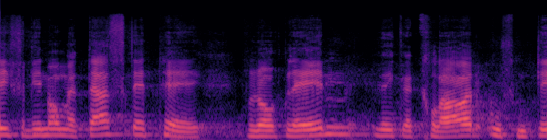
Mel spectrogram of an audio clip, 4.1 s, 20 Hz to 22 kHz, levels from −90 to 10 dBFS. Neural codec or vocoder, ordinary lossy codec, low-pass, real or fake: codec, 44.1 kHz, 2.6 kbps, SNAC; none; 14.4 kHz; fake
